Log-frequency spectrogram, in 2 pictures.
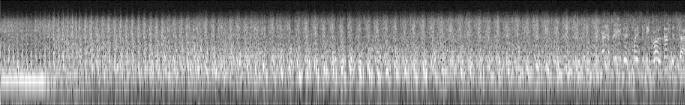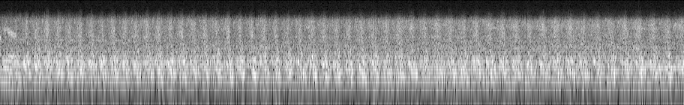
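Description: A helicopter's rotor thumps steadily and loudly close by.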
